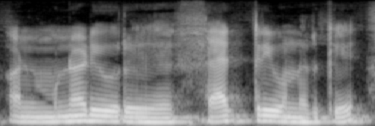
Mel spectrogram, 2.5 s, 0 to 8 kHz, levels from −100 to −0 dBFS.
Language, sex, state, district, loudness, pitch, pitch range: Tamil, male, Tamil Nadu, Nilgiris, -15 LUFS, 115 Hz, 105-120 Hz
